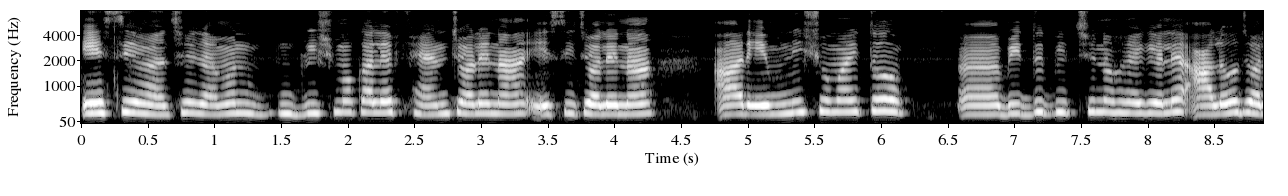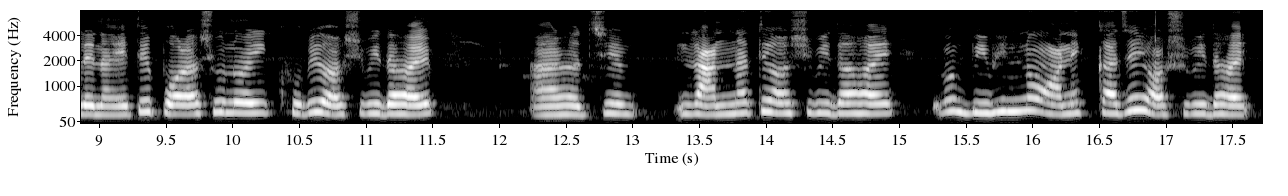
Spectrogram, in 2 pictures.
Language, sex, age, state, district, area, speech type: Bengali, female, 18-30, West Bengal, Uttar Dinajpur, urban, spontaneous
